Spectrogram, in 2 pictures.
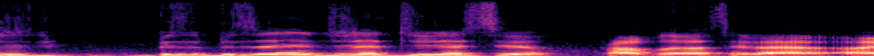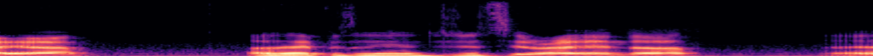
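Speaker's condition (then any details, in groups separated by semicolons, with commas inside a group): Severe brain injury; speech affected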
